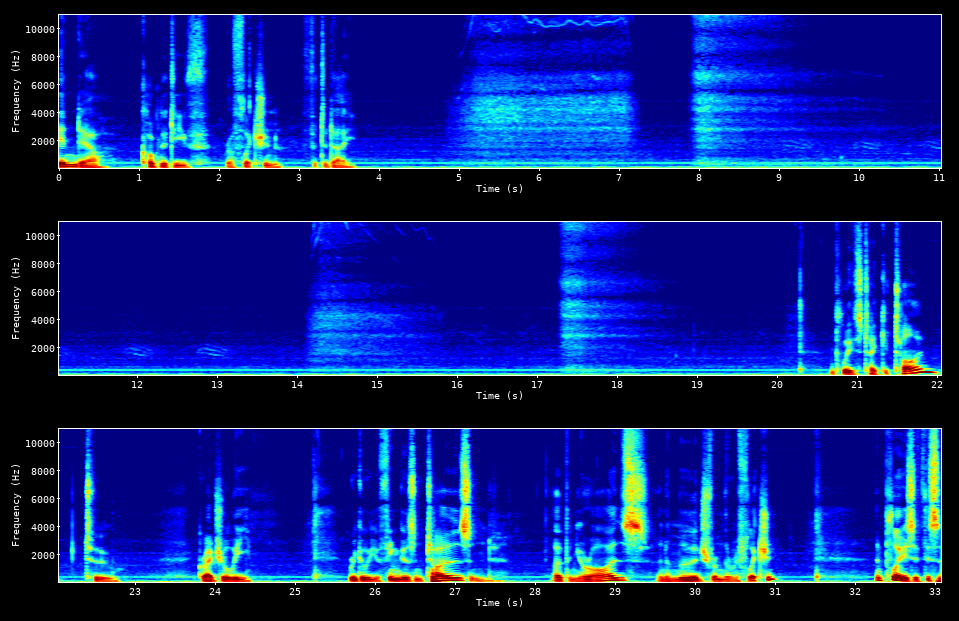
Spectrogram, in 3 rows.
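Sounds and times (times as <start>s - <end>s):
speech: 0.0s - 3.8s, 20.8s - 22.9s, 23.8s - 24.5s, 25.2s - 31.6s, 32.2s - 33.0s
steady low hum: 0.0s - 33.0s
slow deep breaths during a guided reflection exercise: 4.7s - 11.2s, 14.1s - 16.0s, 17.2s - 18.9s, 23.0s - 23.8s, 24.4s - 25.7s, 31.4s - 32.2s.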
